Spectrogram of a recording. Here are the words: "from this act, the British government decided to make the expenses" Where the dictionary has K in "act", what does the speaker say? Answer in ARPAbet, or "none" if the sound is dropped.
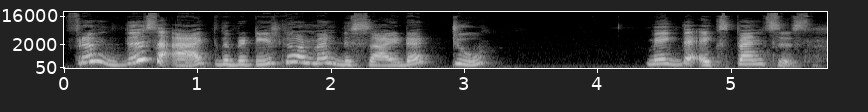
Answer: K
